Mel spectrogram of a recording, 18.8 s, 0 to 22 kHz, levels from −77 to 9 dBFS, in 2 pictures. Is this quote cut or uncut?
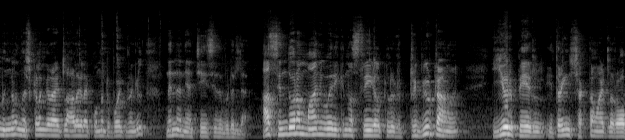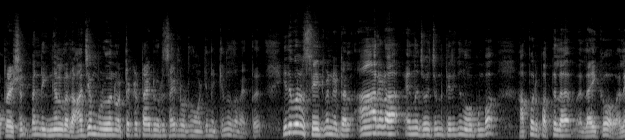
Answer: cut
